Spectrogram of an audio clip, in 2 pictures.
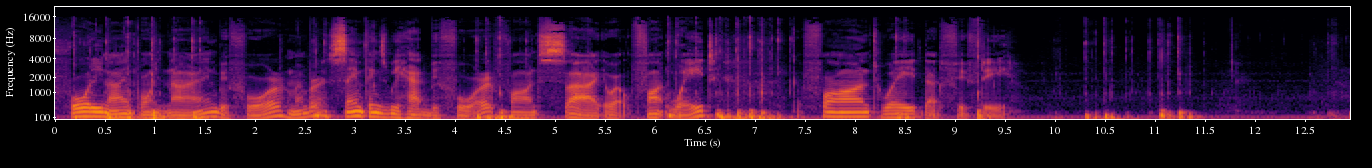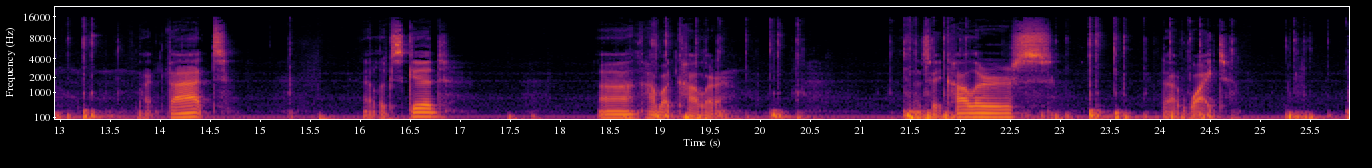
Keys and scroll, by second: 6.2 Return, 10.1 Return, 11.1 Return, 20.2 Return, 25.3 super+s.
